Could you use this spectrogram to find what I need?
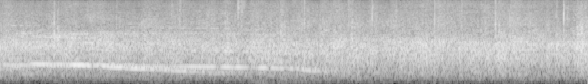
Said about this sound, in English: So, wow, that was unbelievable. That was phenomenal. Round of applause.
